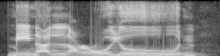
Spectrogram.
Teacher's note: یا کے بعد جو واو ہے، یہ واو مدہ ہے، واو مدہ کی وجہ سے اس کو لمبا کریں گے 1 الف کی مقدار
